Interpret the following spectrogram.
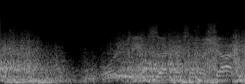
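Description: A man talking, basketball commentary, over a steady arena crowd murmur. The voice pauses for a moment about half a second in.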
